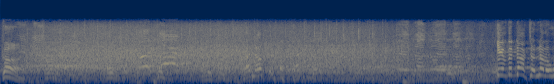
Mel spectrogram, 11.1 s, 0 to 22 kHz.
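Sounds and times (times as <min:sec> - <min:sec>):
crowd applauding: 0:00.4 - 0:09.9.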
